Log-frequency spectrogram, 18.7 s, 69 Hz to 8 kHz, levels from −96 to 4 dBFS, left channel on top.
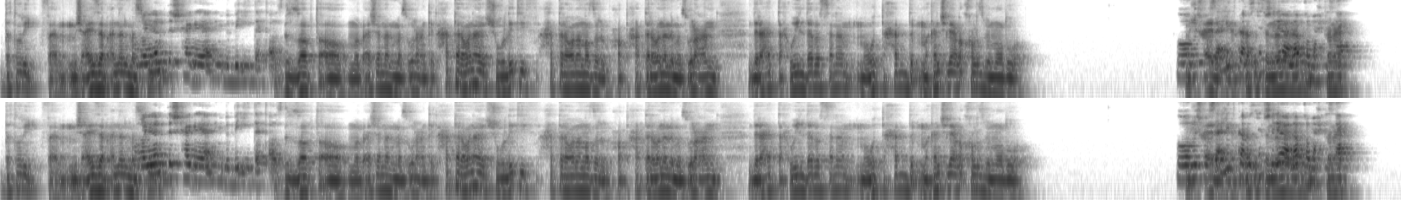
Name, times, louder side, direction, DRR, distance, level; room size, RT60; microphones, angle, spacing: voice 1, 0.0-2.2 3.7-13.6 15.8-17.9, left 2 dB, 35° left, 0.8 m, -27 dB
voice 2, 1.8-3.8 15.7-17.9, right 2 dB, 45° right, 1.8 m, -26 dB
11.0 x 4.9 x 4.6 m
head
